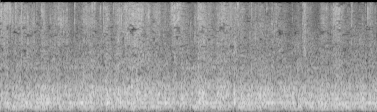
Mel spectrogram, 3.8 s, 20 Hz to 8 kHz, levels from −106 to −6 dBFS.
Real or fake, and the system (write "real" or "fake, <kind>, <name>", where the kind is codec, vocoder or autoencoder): real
